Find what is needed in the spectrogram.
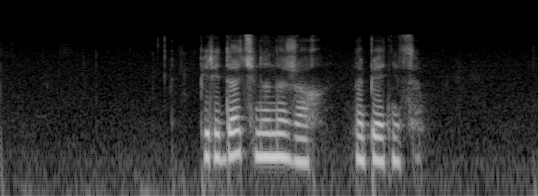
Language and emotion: Russian, neutral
